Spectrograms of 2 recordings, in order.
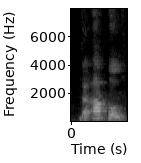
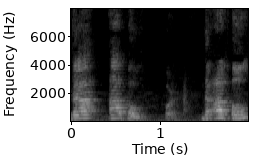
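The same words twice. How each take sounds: First: "the apple" said as "da apple", the vowel drawn out; pronouncing the apple. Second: "the apple" repeated as "da apple", even and clear; repeating the apple. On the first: Teacher demonstrating to online students, long "da" before apple. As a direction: stretch the "the" into a long "da". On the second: Teacher repeating the model phrase for students, clear "da". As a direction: say "the apple" again with the same "da" sound. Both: Shown as a demonstration. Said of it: "এখানে লিখলাম দা".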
